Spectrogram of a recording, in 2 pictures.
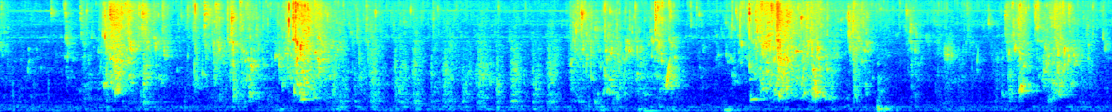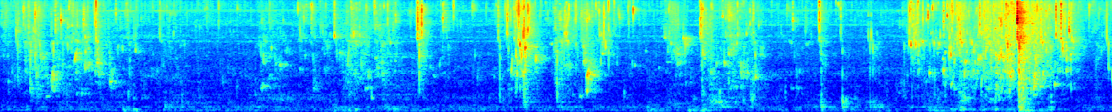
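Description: Water splashes and sloshes in a bathtub.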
